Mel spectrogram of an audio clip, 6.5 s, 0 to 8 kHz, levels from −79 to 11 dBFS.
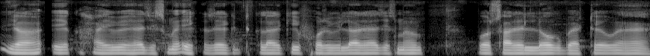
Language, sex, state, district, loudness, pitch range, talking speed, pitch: Hindi, male, Jharkhand, Deoghar, -19 LUFS, 110-120 Hz, 185 wpm, 115 Hz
